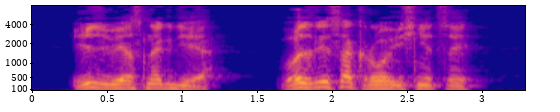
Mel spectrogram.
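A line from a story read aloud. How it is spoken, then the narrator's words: Snorting. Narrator (Russian): хмыкнул Ори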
